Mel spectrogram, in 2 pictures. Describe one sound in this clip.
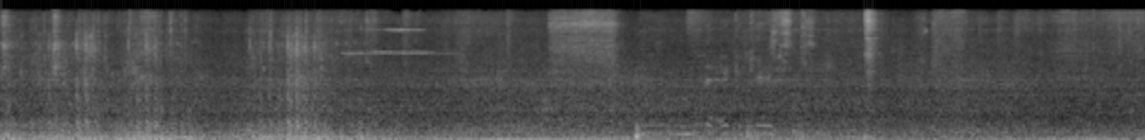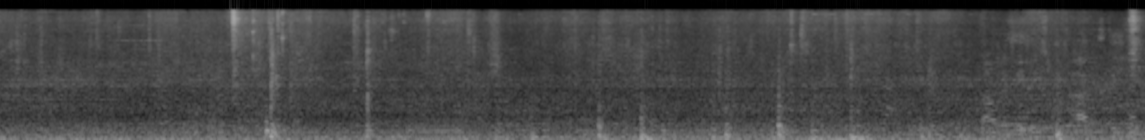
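A bus engine rumbles steadily from close by.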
